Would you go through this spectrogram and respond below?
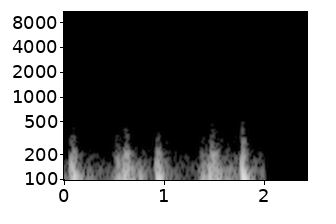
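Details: Low, dull heart sounds at about 65 beats a minute with an extra soft sound just before the first sound: fourth heart sound (S4) on auscultation.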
